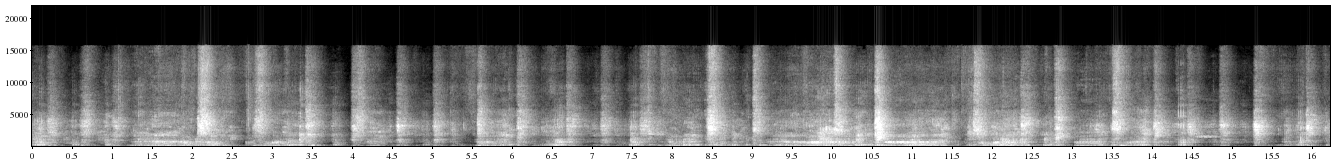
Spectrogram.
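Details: Two dogs, an American pitbull and a Staffordshire bull terrier, playing tug of war: rough, rasping growls in uneven pulses through the whole stretch, with sharp scuffling and clattering noises between them.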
